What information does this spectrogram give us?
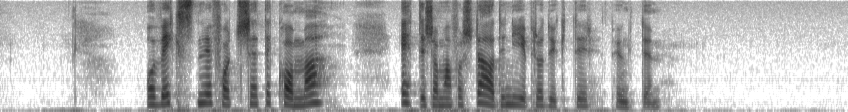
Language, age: Norwegian, 50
